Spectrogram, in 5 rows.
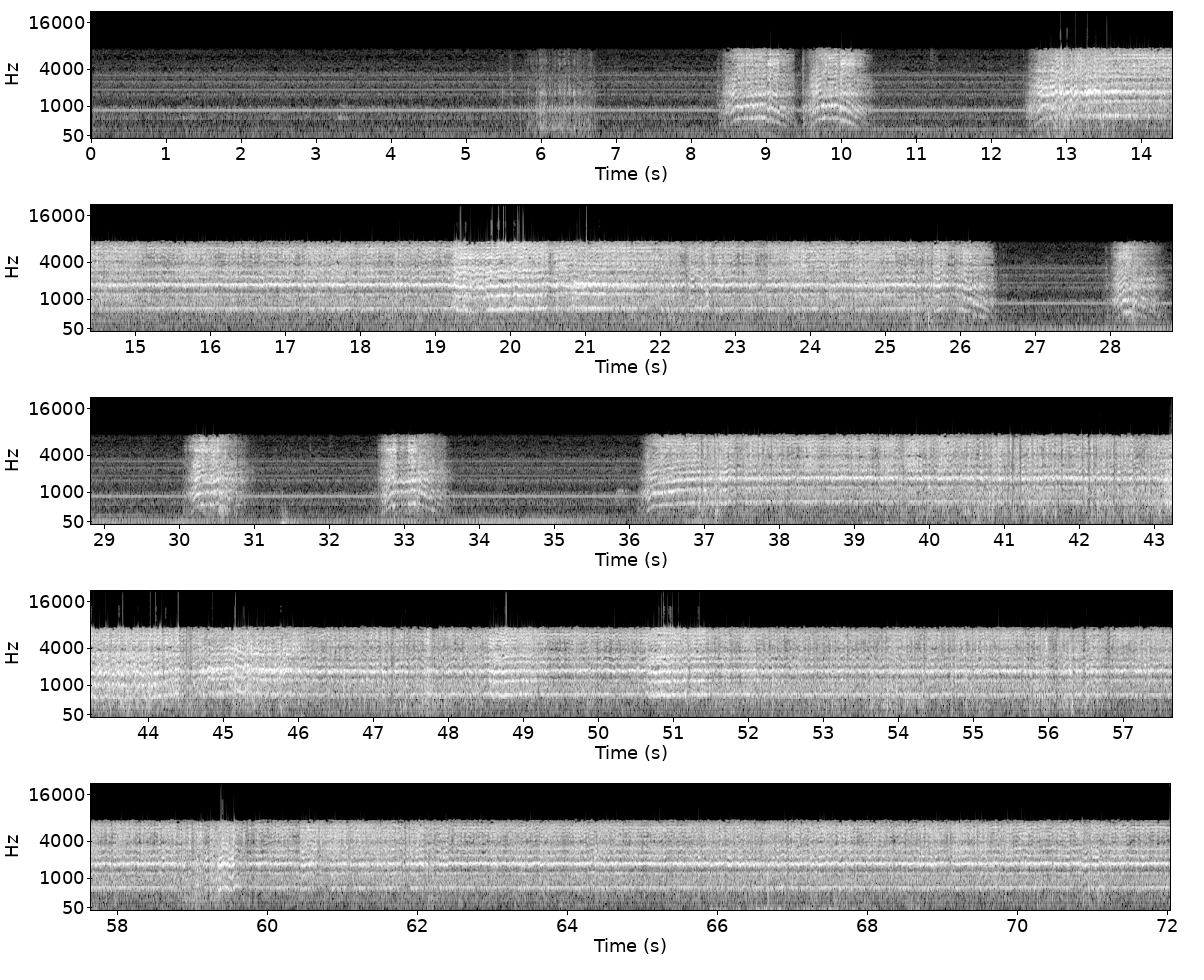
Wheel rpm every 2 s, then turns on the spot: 0, 0, 0, 10, 50, 10, 90, 160, 160, 160, 160, 160, 160, 30, 20, 30, 30, 0, 120, 160, 160, 160, 160, 160, 160, 160, 160, 160, 160, 160, 160, 160, 160, 160, 160, 170.
6-8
